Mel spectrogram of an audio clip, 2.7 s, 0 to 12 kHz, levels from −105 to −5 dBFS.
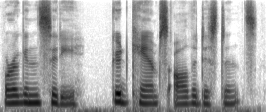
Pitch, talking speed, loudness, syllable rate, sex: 180 Hz, 135 wpm, -21 LUFS, 5.3 syllables/s, female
